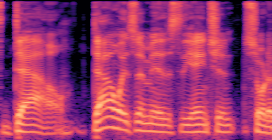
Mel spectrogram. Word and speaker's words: Tao: today and you said to pronounce it properly it's Dao taoism is the ancient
